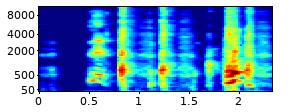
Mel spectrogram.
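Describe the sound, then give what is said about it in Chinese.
A person coughs amid a fire with black smoke: a burst of rough, harsh coughing, several loud hacking bursts in an uneven rhythm with brief gaps, strained and breathy with some throaty clearing between them. “我咳嗽的问他。”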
